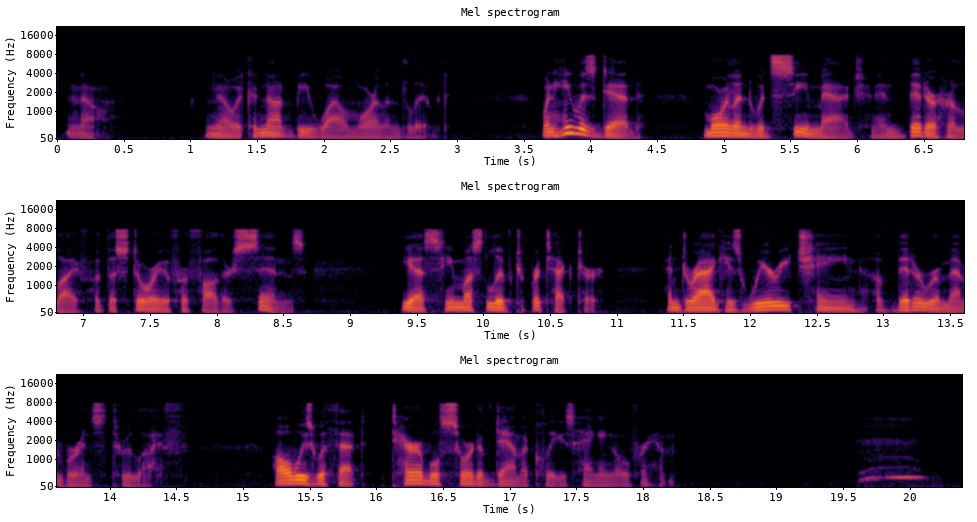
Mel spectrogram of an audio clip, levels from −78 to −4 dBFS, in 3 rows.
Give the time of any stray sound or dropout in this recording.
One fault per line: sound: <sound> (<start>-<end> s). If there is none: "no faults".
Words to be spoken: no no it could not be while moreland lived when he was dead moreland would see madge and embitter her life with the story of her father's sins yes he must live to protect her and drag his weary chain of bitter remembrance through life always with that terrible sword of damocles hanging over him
sound: breath (19.6-20.3 s)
